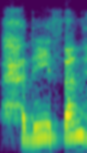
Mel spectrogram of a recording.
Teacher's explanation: ہا کی ساؤنڈ لانی ہے، آگے واو مدہ ہے، حدیثاً ہے، ہا کو وسط حلق سے ادا کرتے ہوئے آگے یا مدہ ادا کریں گے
